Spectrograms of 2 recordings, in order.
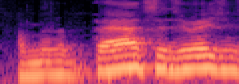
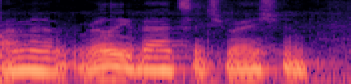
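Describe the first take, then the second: First: It sounds curt and demanding. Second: It sounds soft and pleading.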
